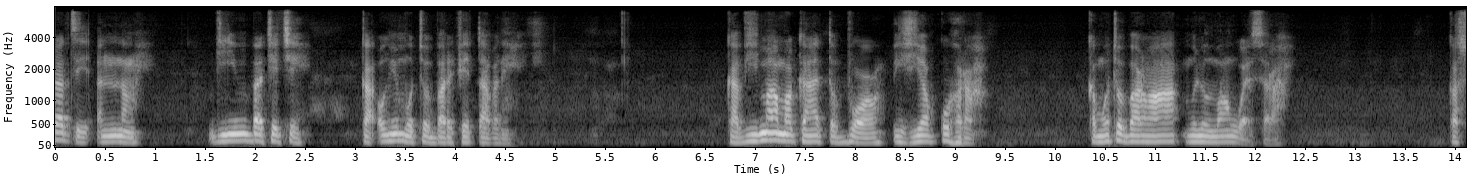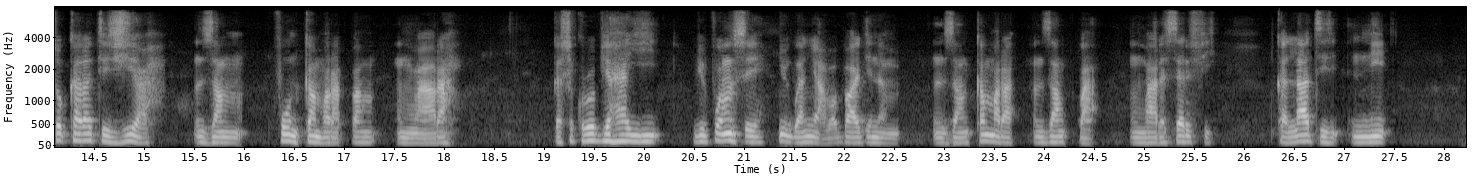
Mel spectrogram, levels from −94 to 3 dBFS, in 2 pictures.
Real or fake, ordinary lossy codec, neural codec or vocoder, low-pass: fake; AAC, 48 kbps; codec, 16 kHz, 0.8 kbps, ZipCodec; 7.2 kHz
